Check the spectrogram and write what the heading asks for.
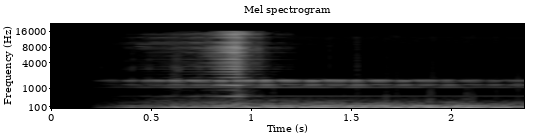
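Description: Electronic intro sting for a news logo: after a brief silence a low pulsing bass swells in under held, ping-like high tones, with a bright shimmer about a second in.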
